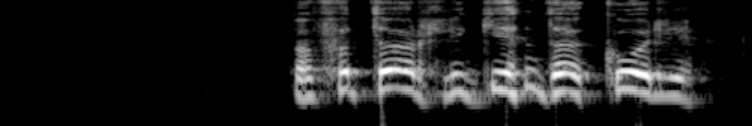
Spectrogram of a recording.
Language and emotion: Russian, positive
